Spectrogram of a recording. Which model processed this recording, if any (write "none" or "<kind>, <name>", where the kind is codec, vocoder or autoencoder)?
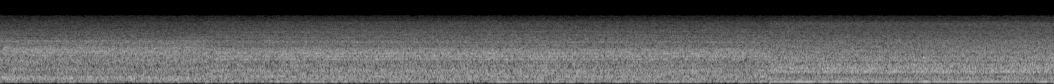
none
